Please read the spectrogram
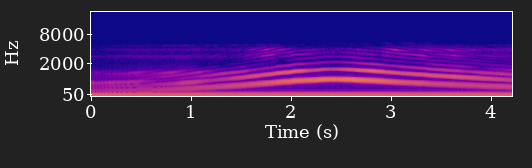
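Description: A woman's voice sustaining an 'o' as a vocal siren: the pitch glides smoothly up from low to high, peaking and loudest about two and a half seconds in, then slides back down. It is the strong, as-loud-as-possible siren of a voice dynamic-range (phonetogram) test.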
